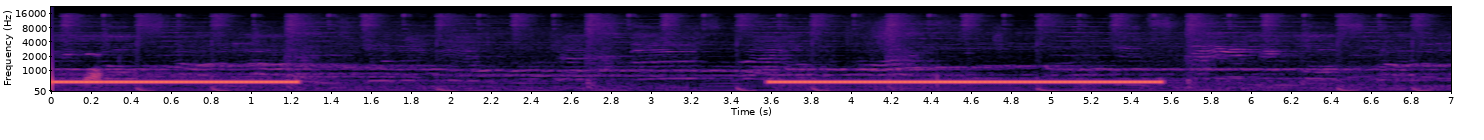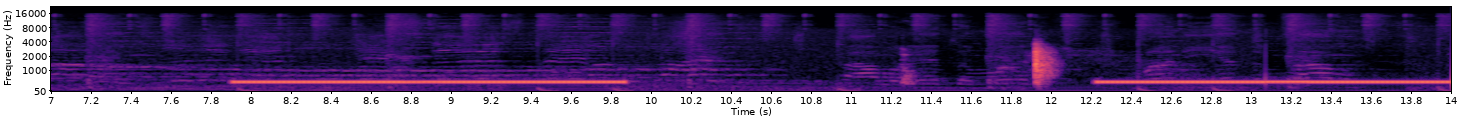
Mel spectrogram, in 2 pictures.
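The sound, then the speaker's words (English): Ringback tone on an outgoing phone call: four steady mid-pitched tones, each about two seconds long, separated by longer gaps in a regular rhythm, with faint background noise between them. “we're wasting our time calling you to prank you. You better pick up the phone.”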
